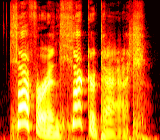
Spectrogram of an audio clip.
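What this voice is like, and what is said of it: Imitates Sylvester the Cat cartoon voice. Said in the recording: “doing a Sylvester impression. That's pretty good”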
